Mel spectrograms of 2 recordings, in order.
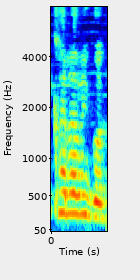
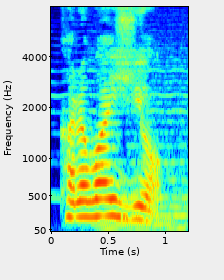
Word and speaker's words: Caravaggio: İlahi Karavigo gerçekten İlahi Karavigo diye okuyorum ama bakmadım nasıl okunduğuna. Böyle mi okunuyor?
